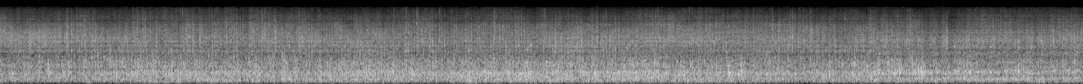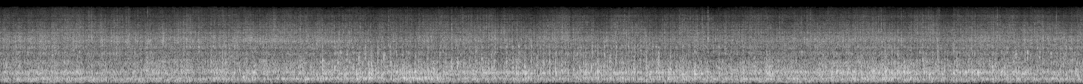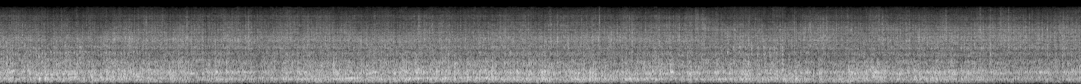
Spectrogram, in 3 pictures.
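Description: Truck-mounted Eschlböck Biber 84 wood chipper running at full power, loud and steady, as its crane feeds birch logs into the infeed and the chips are blown out of the spout.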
